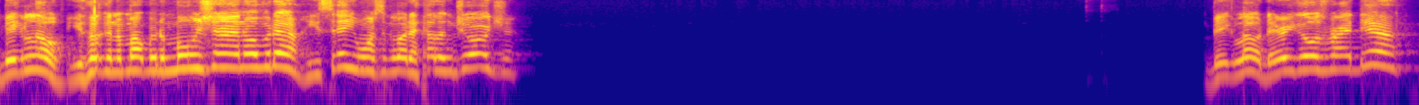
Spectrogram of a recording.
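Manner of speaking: high, loud hype for Big Lo; hyped call-out. Real, not acted. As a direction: shout him out with big energy. Hyping up Big Lo.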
